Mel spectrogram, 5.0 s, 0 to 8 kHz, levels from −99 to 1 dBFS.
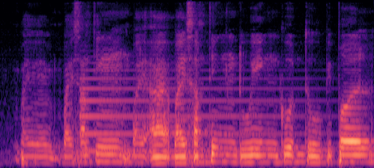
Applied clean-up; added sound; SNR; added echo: none; Keyboard (musical); 17 dB; reverberation time 1.0 s.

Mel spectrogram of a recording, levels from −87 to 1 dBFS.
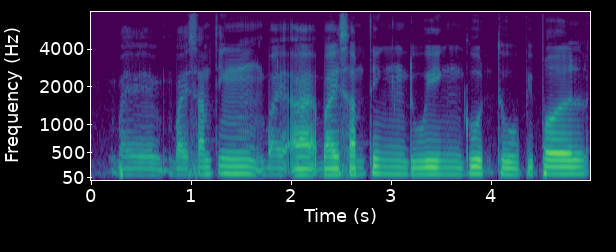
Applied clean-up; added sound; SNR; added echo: none; none; none; none.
